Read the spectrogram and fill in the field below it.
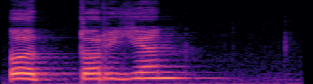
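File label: "ӧтторйӧн" Komi, female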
